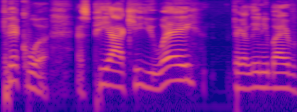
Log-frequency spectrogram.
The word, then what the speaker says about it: Piqua: am from a small town in ohio called piqua that's p-i-q-u-a apparently anybody ever pronounces it right that's what it is after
